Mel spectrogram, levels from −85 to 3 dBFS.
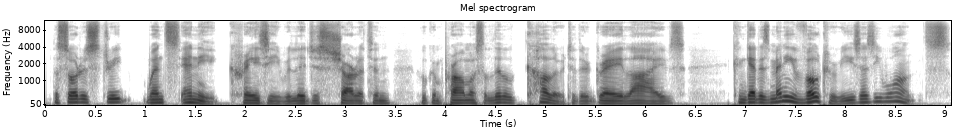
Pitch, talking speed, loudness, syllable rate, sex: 100 Hz, 180 wpm, -21 LUFS, 5.3 syllables/s, male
